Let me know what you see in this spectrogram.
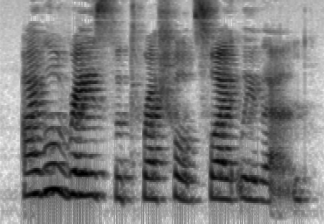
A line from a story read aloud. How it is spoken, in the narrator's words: Kenobi said calmly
